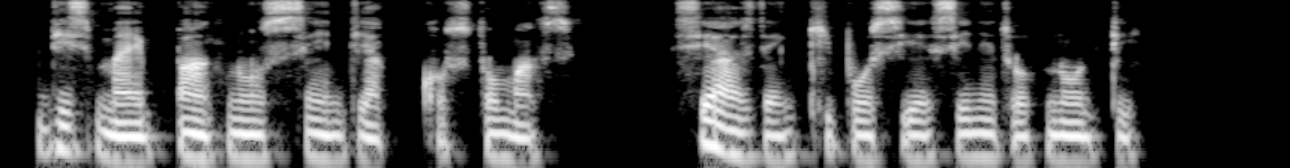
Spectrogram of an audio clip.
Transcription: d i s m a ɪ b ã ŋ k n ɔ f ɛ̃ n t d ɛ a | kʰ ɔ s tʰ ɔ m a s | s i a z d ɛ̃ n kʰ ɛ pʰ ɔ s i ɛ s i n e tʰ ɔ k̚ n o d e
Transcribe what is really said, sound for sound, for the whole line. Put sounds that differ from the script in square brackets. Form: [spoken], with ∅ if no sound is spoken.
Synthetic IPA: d i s m a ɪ b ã ŋ k n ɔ [s] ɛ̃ n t d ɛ a | kʰ ɔ s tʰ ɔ m a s | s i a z d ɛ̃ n kʰ [i] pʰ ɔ s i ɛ s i n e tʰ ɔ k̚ n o d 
